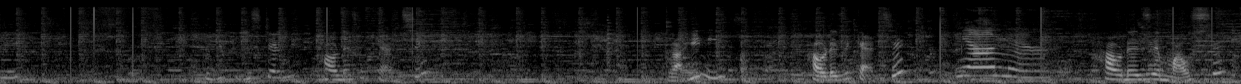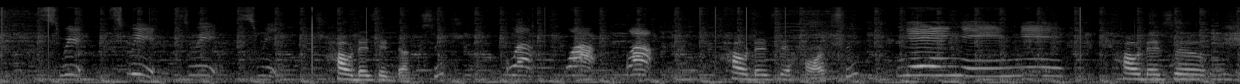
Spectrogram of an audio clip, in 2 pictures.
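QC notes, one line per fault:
0.16–24.77 s, word clock ticks: a sharp, uneven tick recurs roughly every 70 ms, about fourteen a second and some three hundred in all, giving the sound a fine, steady crackle. The receiving device is running on its own clock rather than locked to the sender's digital link, drifting apart by roughly 300 parts per million. Each time the two clocks slip past each other, one sample is dropped or repeated and the neighbouring samples are misread, producing the tick.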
